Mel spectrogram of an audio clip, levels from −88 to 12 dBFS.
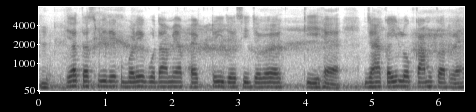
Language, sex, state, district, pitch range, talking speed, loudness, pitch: Hindi, female, Jharkhand, Palamu, 160-175 Hz, 170 wpm, -17 LUFS, 165 Hz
